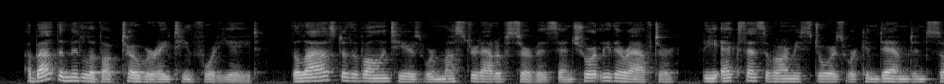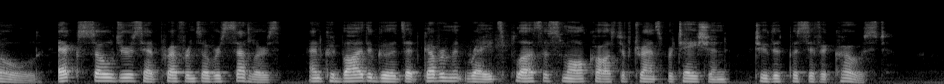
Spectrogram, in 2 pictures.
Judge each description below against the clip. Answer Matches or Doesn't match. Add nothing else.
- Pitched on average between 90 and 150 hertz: Matches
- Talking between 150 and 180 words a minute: Matches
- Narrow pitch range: Doesn't match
